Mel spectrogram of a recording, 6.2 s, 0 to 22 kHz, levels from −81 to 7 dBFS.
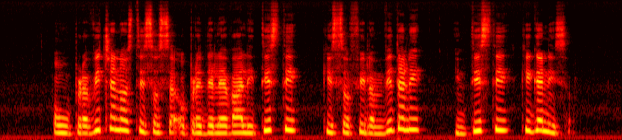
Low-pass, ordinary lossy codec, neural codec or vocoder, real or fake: none; none; none; real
